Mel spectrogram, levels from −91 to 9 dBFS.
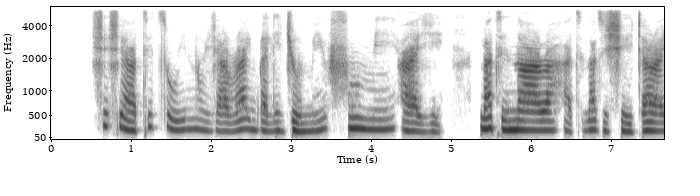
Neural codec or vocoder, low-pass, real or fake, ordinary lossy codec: none; 5.4 kHz; real; none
